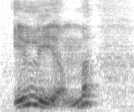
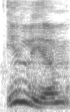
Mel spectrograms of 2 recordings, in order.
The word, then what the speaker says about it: ileum: Then the food, or the broken down food, now moves into the last part of the small colon called the ileum, and this is where you need to be careful on your spelling, because ileum also pertains to the hip bone.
